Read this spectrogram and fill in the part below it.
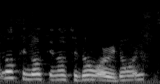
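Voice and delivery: mock crying, tearful voice. Telling how she answered her husband while crying: retelling her tearful reassurance. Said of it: "I'll be lost in thought and I'll be crying".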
